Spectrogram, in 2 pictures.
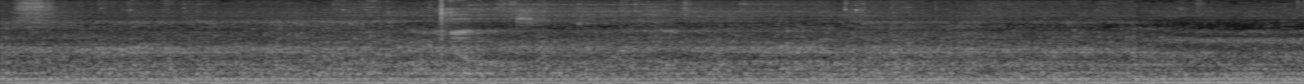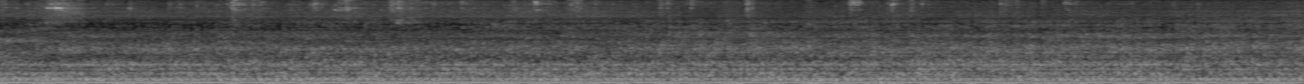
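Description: A diesel locomotive idles with a steady low rumble.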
